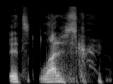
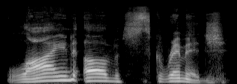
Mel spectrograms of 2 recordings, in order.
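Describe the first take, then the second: First: The phrase is said fast and run together. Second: The phrase is said slowly and clearly.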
